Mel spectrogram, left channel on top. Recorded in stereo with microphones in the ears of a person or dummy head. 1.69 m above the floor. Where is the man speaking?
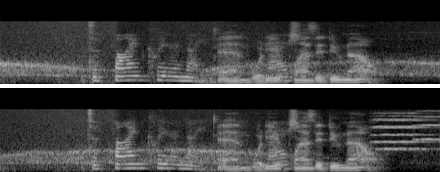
30° right (ahead or behind), 2.5 m.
